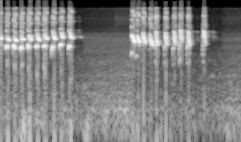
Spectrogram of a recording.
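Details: White-rumped shama lure song meant to set other birds singing: two bursts of rapid, bright chipping notes, about ten per burst, separated by a short pause.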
